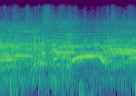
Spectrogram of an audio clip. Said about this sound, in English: Drink it in. Drink it in. An applause break.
